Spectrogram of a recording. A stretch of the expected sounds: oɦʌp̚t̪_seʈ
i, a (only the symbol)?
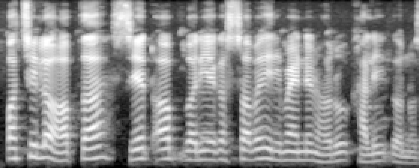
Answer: a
